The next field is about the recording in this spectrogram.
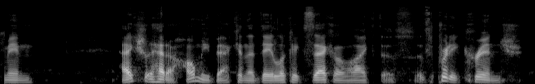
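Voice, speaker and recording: A man's voice: on the low side, moderate pace, a bit bright, a little hiss or hum. A man, co-hosting a casual music reaction show, joking and sarcastic as he rambles. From United States.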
